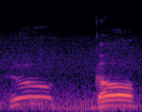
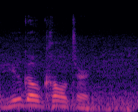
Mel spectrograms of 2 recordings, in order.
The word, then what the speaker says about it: Hugelkultur: I finally learned the pronunciation. Hugelkultur. So Hugelkultur.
